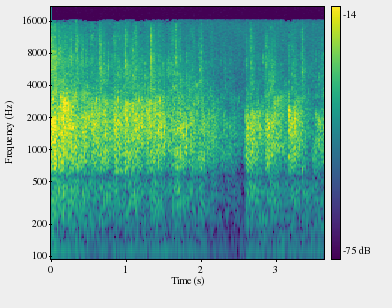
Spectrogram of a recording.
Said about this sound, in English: You can clap better than that. You can clap better than that, church. Please.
